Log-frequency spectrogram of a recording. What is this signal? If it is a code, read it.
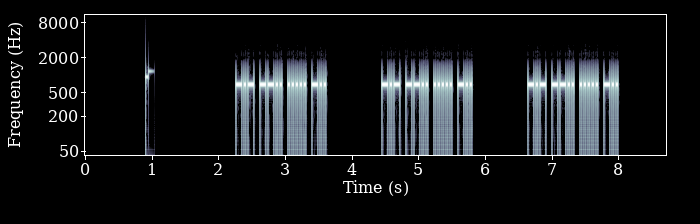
Morse code, heard as a keyed tone, about 40 wpm, 700 Hz. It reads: KZ5D KZ5D KZ5D
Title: Call Signs Repeated 2x - 40wpm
